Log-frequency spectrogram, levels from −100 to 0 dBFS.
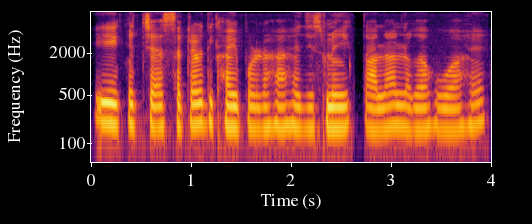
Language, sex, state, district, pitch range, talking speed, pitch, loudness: Hindi, female, Uttar Pradesh, Lalitpur, 170-185 Hz, 195 wpm, 175 Hz, -17 LUFS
